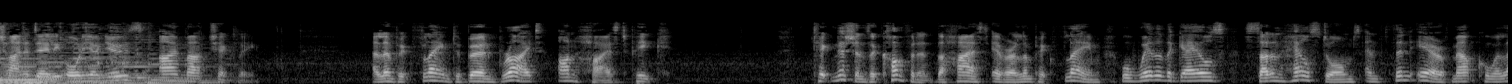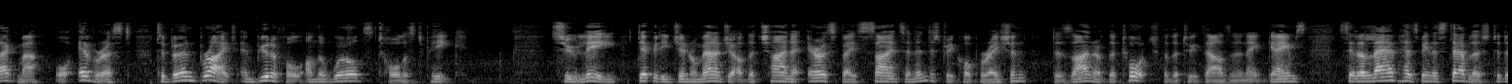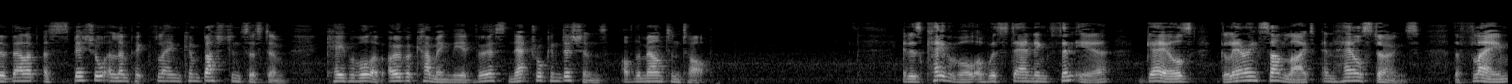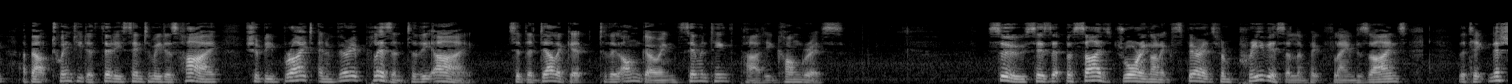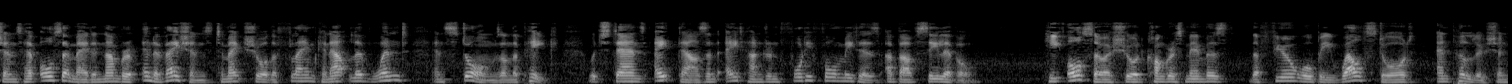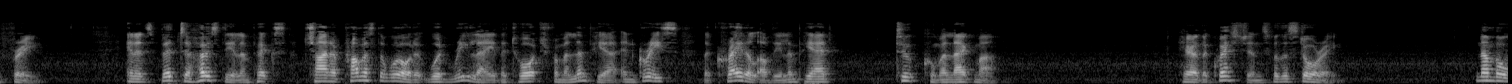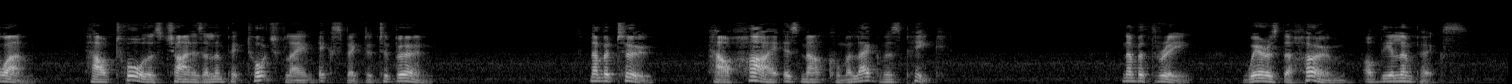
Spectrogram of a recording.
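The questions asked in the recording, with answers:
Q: How tall is China's Olympic torch flame expected to burn?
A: About 20 to 30 centimeters high

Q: How high is Mount Kumalagma's peak?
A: 8,844 meters above sea level

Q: Where is the home of the Olympics?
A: Olympia in Greece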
